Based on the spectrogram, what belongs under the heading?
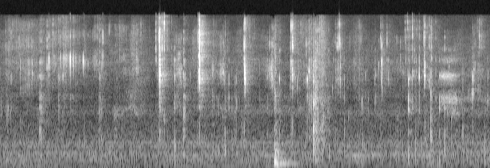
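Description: People chewing sugar-coated marshmallow Peeps: scattered soft mouth clicks and smacks, with one dull thump nearly three seconds in.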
